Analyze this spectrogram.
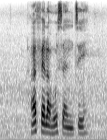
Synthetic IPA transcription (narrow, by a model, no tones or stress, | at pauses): hafɛlaɦʊsan̩t͡sʼɪ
